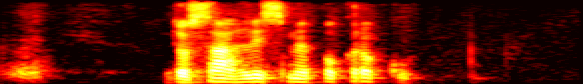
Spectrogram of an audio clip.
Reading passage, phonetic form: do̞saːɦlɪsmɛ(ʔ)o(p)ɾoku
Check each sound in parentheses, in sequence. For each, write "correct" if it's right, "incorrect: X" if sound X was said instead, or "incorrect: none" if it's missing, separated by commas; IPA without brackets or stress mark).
incorrect: p, incorrect: k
